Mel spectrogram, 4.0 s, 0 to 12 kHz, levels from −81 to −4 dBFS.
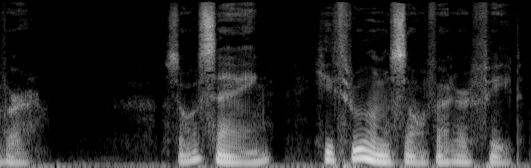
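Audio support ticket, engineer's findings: No faults found in this speech clip; nothing to report for the ticket.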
